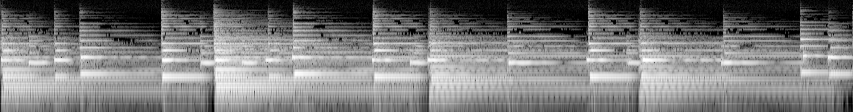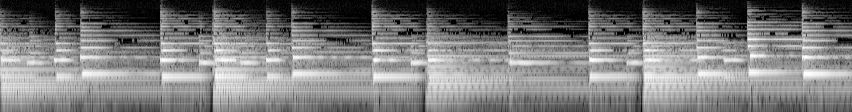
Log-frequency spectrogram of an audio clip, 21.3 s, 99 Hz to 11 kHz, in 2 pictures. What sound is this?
Lofi Piano loop Gmaj 90 BPM
90, samples, lofi, chill, packs, music, jazz, pianos, nostalgic, Gmaj, piano, sound, pack, loop, relaxing, lo-fi, Major, bpm, hiphop, sample, loops, G, melody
